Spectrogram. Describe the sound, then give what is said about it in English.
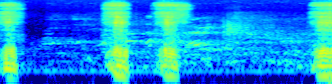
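A person imitates snoring with their voice, making four loud, rasping snorts spaced about a second apart, each a short broad burst of breathy noise with quiet gaps between. “Some good snoring noises there.”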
